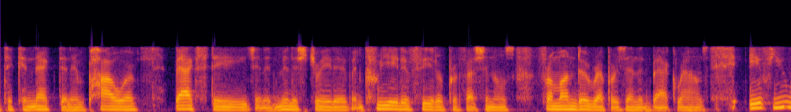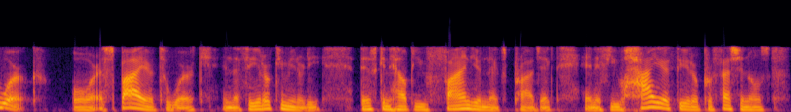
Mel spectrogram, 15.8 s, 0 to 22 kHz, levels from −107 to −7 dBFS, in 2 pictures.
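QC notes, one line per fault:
No faults found.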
